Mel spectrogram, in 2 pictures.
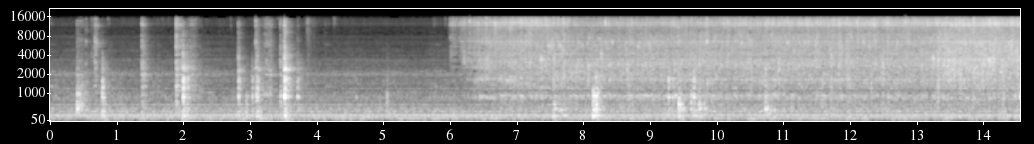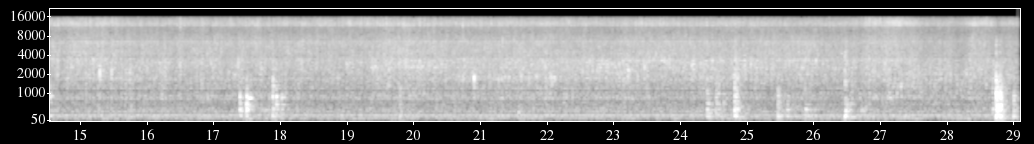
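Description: Salmon fillets sizzling in hot oil in a frying pan. The sizzle starts suddenly about six seconds in, as the fish goes into the oil, and stays steady from then on. A few light clicks and taps come before it, and more clicks come near the end as the tongs work the fish.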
